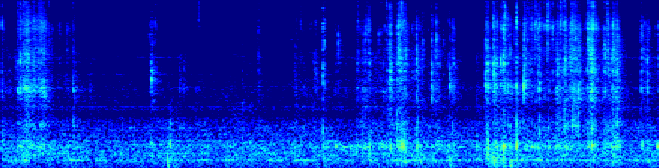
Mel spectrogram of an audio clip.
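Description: Faint crinkling of the clear plastic wrap around a peppermint candy shot glass as it is handled, with a denser run of crackles near the end.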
